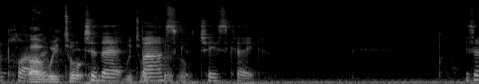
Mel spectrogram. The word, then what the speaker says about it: Basque: Basque cheesecake. Is that how you pronounce it? Yeah. Bask.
